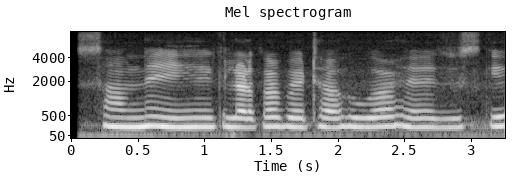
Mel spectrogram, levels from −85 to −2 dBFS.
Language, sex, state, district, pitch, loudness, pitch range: Hindi, female, Maharashtra, Washim, 220 Hz, -16 LUFS, 215-230 Hz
